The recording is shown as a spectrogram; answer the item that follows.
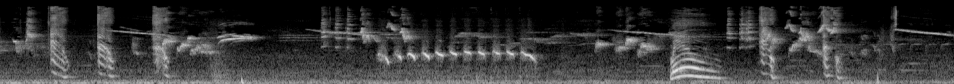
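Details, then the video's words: Oriental magpie-robin singing as it dances: sharp falling whistles, a fast even series of about a dozen clear notes, a deep swooping whistle, then twittering phrases. "choè than hót múa"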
